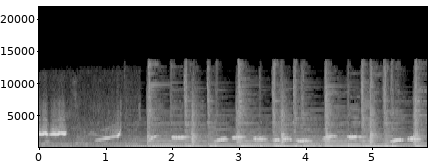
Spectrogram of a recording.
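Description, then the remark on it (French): A person whistles an imitation of the loud call of a very small bird found on Guernsey, called a "renne": a series of short, high, sliding chirps and warbles, repeated over a steady droning background with occasional sharp clicks. “À Guernesey, on a des oiseaux qui s'appellent des rennes. C'est des oiseaux tout petits, mais ils font un cri très fort.”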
